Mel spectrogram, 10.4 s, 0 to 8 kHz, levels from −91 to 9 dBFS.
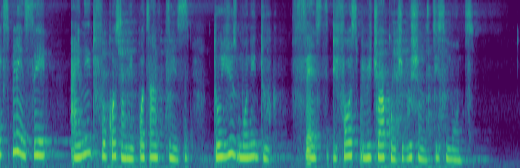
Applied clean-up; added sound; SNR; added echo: neural separator model SepFormer DNS4.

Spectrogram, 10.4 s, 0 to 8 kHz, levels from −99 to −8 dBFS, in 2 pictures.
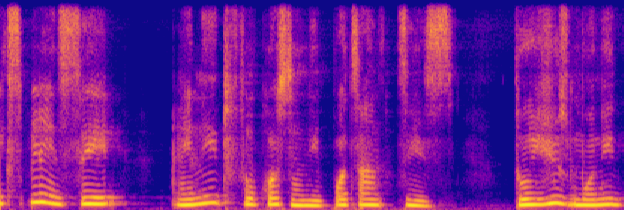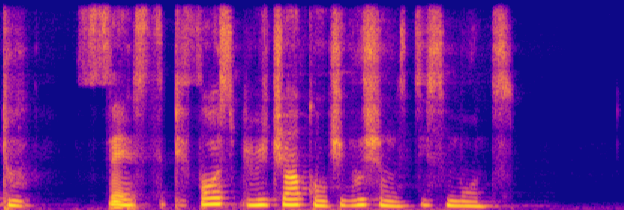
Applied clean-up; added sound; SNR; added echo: neural mask model DeepFilterNet 3.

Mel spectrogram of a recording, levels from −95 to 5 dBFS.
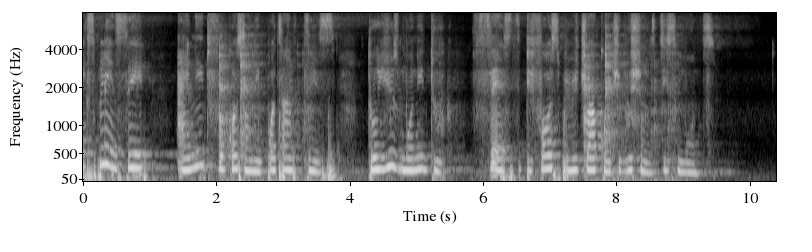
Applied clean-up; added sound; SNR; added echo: none; Dishes, pots, and pans; 14 dB; reverberation time 1.1 s.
